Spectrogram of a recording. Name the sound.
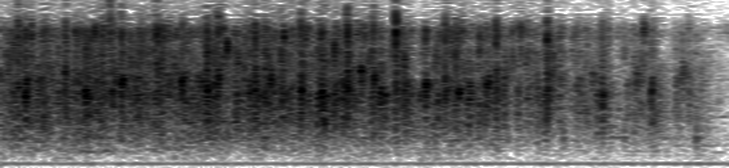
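audience applause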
